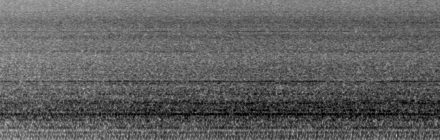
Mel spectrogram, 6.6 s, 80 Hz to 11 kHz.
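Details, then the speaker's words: LT1 V8 C4 Corvette just after intake manifold gasket replacement, idling after startup: loud even hiss, no rattle or squeal; the secondary air pump kicking on, operating normally. "I'm going to check for some leaks now down at the intake for any oil leak that's the air pump kicking"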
